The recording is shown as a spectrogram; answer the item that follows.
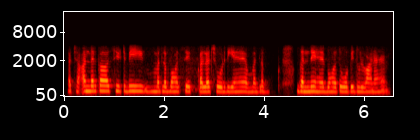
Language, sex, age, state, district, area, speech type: Hindi, female, 18-30, Uttar Pradesh, Jaunpur, urban, conversation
